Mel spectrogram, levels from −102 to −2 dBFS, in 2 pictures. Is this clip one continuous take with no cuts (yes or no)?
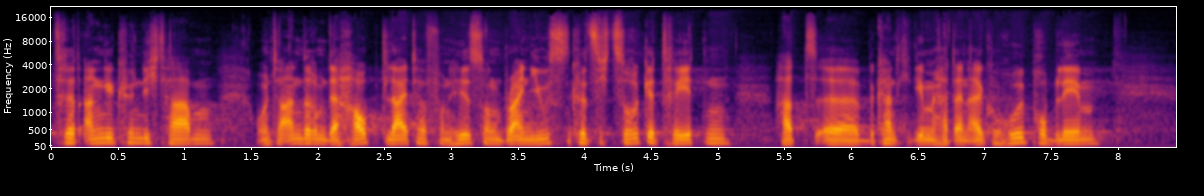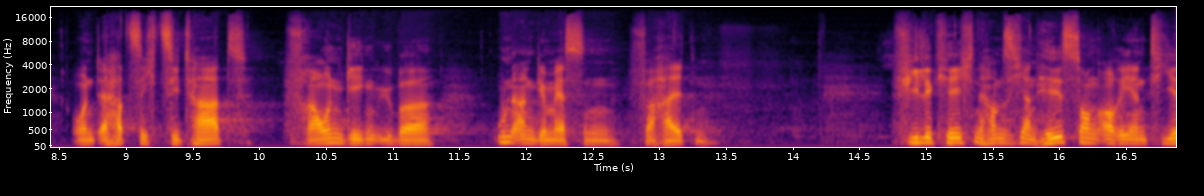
no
